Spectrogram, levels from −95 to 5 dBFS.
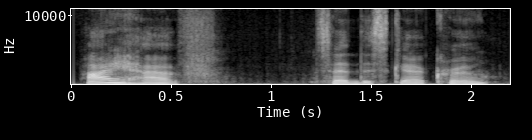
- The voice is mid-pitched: No, high, 210 Hz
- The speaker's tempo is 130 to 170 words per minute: Yes, slow, 135 wpm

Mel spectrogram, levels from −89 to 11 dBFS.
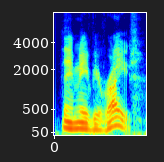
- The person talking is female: No, male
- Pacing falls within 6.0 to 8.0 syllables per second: Yes, 6.4 syllables/s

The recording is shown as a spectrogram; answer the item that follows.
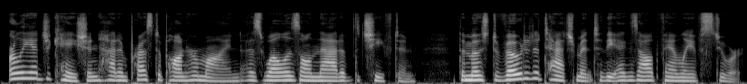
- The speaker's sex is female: Yes, female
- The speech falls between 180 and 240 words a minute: Yes, average, 200 wpm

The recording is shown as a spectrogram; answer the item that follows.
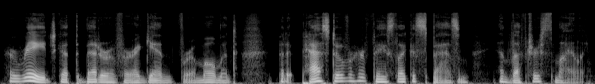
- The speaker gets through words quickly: Yes, fast, 240 wpm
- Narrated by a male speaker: Yes, male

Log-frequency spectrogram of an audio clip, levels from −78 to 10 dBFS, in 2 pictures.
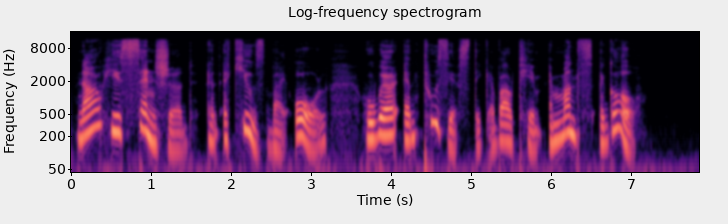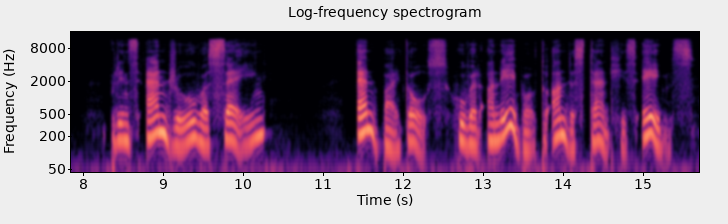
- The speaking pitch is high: No, medium, 175 Hz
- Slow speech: Yes, slow, 115 wpm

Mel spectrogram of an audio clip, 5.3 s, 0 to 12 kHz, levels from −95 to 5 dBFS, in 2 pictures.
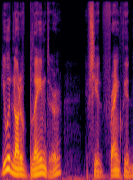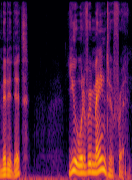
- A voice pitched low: Yes, low, 110 Hz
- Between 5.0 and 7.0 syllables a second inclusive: Yes, 5.9 syllables/s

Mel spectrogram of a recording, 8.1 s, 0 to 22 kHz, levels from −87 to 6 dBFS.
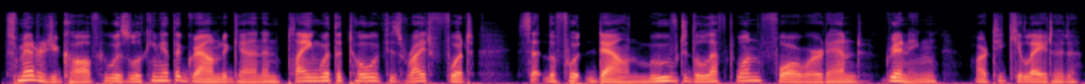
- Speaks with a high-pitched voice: No, medium, 140 Hz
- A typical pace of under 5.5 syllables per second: No, 5.6 syllables/s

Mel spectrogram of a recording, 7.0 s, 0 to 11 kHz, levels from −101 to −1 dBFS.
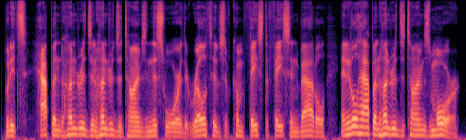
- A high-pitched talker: No, low, 115 Hz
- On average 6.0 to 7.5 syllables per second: Yes, 6.1 syllables/s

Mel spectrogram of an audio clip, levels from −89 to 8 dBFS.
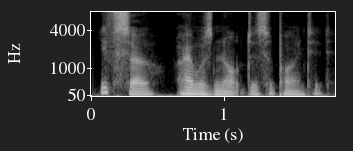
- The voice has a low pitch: Yes, low, 105 Hz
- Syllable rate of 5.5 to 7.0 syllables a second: Yes, 5.7 syllables/s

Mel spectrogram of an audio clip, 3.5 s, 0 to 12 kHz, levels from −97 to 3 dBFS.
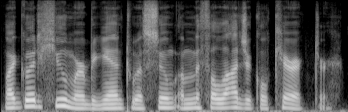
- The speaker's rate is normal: Yes, average, 155 wpm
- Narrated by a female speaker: No, male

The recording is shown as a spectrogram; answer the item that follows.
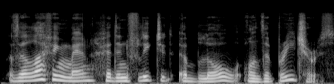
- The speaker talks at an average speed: Yes, average, 180 wpm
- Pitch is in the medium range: Yes, medium, 165 Hz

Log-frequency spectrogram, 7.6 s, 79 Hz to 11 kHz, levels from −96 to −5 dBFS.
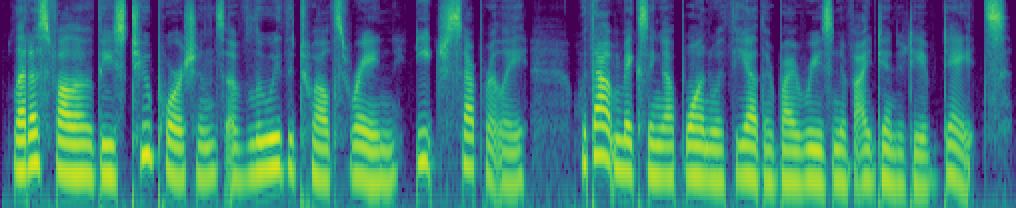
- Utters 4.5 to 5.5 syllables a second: No, 6.1 syllables/s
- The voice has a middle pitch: Yes, medium, 180 Hz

